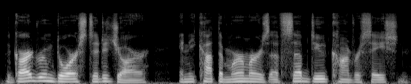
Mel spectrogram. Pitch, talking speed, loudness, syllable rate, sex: 120 Hz, 190 wpm, -19 LUFS, 5.3 syllables/s, male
